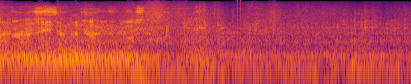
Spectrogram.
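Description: A car's engine and road noise heard from inside the cabin while driving at low speed. A steady low engine hum drops off about a second and a half in as the car eases off.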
